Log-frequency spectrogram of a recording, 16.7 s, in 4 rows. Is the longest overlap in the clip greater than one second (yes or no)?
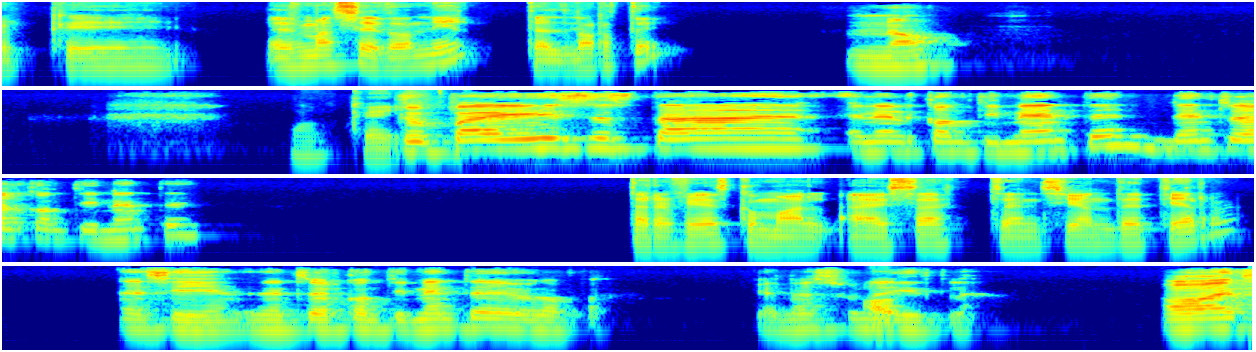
no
